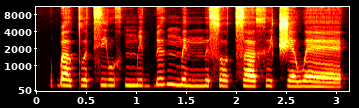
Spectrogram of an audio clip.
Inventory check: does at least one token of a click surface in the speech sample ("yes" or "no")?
no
